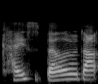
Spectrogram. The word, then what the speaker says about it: Kyce Bello: about you you should come to my website case bellow comm and my name is spelled k YC e b e ll o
